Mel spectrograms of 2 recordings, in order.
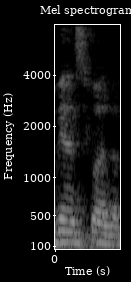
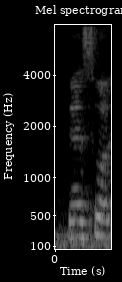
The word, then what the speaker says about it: Venezuela: Okay, man, that's them Venezuela, man. They from Venezuela, man. Venezuela, okay. They're cool people, man. Venezuela? Venezuela girls, yeah. Man. I've never heard that country before. Venezuela, never heard Venezuela?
